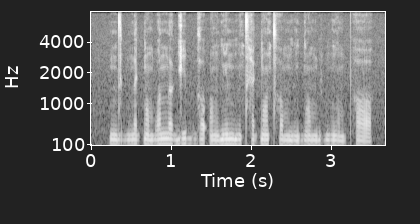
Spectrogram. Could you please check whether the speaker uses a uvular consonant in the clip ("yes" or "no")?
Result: no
